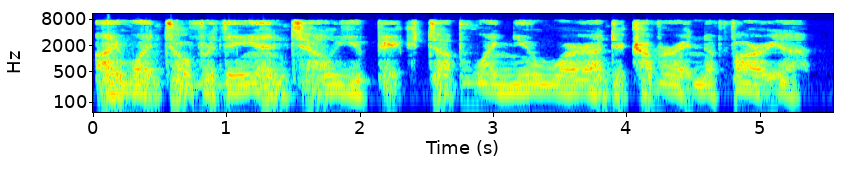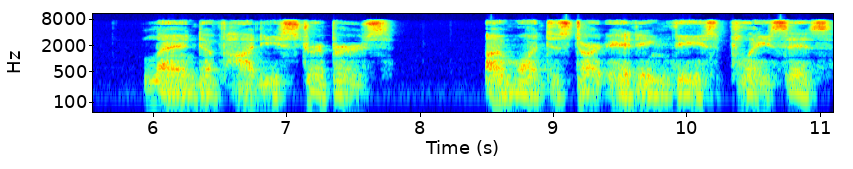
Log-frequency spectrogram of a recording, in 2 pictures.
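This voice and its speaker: A raspy, put-on character voice from a man, very deep and low in pitch, with ordinary pitch variation at a fairly slow pace. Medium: fan dub. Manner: terse, clipped.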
